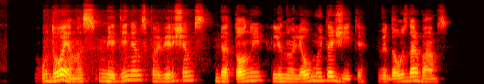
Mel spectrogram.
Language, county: Lithuanian, Šiauliai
